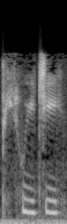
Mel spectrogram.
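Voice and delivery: hissed whispered name; hushing him under her breath. Acted. She hushes him angrily.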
